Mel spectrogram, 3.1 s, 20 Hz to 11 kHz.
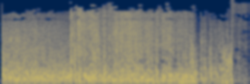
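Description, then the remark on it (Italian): A massive explosion of 2,750 tonnes of ammonium nitrate in a warehouse at the port of Beirut roars through a distorted recording as a thick, continuous rumble, with a harder surge about a second in, before the sound cuts off abruptly near the end. “La prima esplosione è come una bomba. Poco dopo arriva la seconda, ancora più forte.”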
